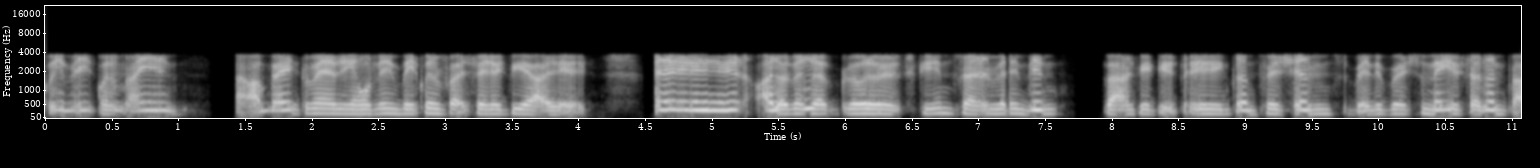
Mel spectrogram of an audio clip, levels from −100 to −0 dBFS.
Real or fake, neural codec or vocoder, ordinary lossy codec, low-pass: fake; autoencoder, 44.1 kHz, a latent of 192 numbers a frame, MeloTTS; none; 3.6 kHz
